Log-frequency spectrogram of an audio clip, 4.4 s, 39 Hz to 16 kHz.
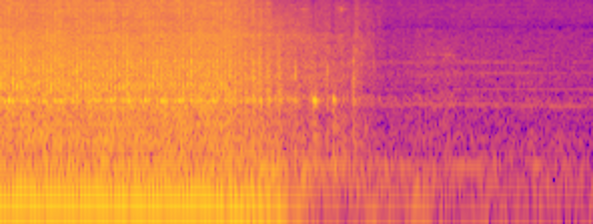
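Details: Bobcat diesel after blown fuel pump fuse replaced with 15 A, pump restored: engine runs with steady even beat for a couple of seconds then shuts off cleanly, no misses or knocks; normal.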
